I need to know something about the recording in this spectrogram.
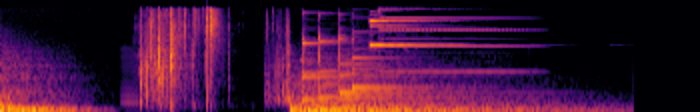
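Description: Animated end-screen sound effects: a deep whoosh dying away, a short burst of sharp clicks about a second in, then a bright chime with bell-like ringing tones, struck twice around the two-second mark and fading out.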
